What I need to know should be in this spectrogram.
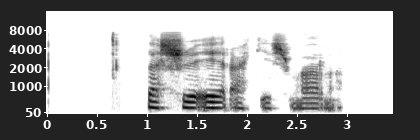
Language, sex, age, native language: Icelandic, male, 7, Icelandic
